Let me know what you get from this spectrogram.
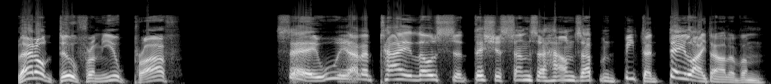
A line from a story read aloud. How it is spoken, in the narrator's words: whimpered one of the watchdogs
